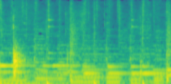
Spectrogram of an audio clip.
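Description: A knife slicing a kiwi on a cutting board: a few separate knocks as the blade meets the board, the first just after the start. Light background music with held notes plays under it.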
